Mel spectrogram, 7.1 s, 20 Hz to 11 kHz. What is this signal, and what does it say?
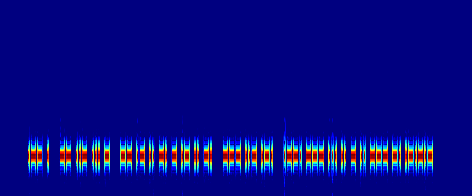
Morse code, heard as a keyed tone, about 50 wpm, 700 Hz. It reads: WE MUST MAINTAIN OUR POSITION.
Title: Sentences from Top 1000 Words - Review Part 5 - 50wpm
